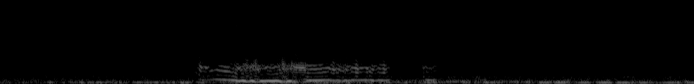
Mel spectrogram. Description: Miku the Pomeranian dog snoring while sleeping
